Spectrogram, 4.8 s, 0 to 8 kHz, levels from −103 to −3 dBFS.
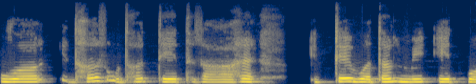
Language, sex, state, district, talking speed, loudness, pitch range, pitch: Hindi, female, Bihar, Araria, 125 wpm, -14 LUFS, 255-280 Hz, 265 Hz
